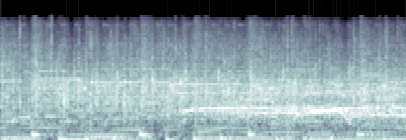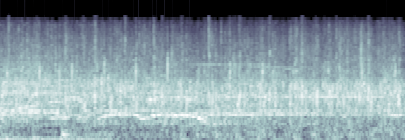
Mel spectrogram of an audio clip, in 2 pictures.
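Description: Studio audience applauding over the show's theme music. The music's bass drops out about five seconds in, leaving the clapping.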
